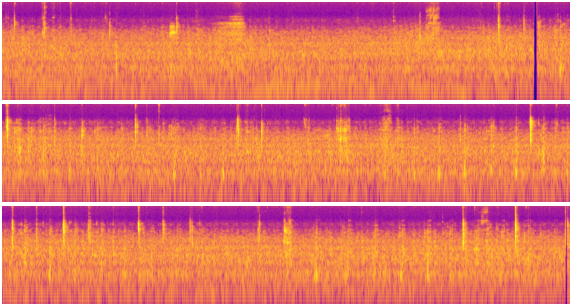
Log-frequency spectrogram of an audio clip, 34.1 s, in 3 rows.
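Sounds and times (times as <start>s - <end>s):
person chewing: 0.1s - 2.4s, 7.8s - 8.9s, 9.7s - 16.7s, 17.4s - 26.9s, 27.8s - 34.0s.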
